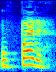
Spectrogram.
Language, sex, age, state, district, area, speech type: Dogri, female, 18-30, Jammu and Kashmir, Reasi, rural, read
